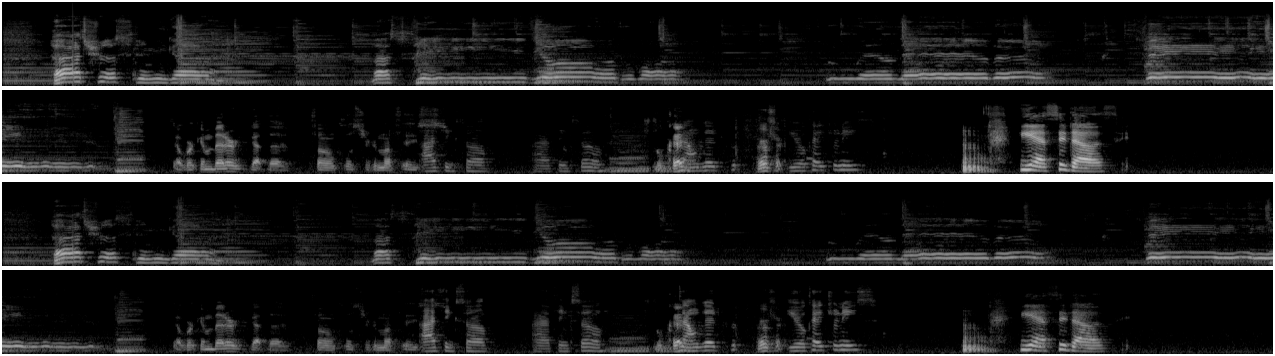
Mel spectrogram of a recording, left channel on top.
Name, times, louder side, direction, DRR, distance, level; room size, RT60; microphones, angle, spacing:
voice 1, 0.0-14.2 14.4-15.6 15.9-17.1 18.7-19.7 20.3-20.5, left 3 dB, 35° left, 0.6 m, -35 dB
voice 2, 16.9-17.6 18.0-18.7 19.5-19.8 20.6-21.4, right 5 dB, 55° right, 0.8 m, -39 dB
voice 3, 22.3-24.0, left 6 dB, 90° left, 0.6 m, -26 dB
24.5 x 9.8 x 2.3 m
head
